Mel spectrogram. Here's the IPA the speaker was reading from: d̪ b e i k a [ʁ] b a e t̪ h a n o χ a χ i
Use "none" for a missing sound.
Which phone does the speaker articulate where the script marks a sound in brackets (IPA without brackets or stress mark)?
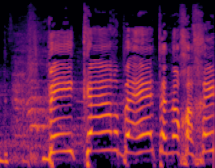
ʁ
